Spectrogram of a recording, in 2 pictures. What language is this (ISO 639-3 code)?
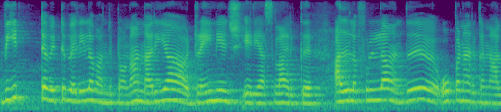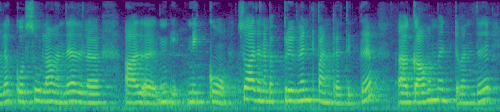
tam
